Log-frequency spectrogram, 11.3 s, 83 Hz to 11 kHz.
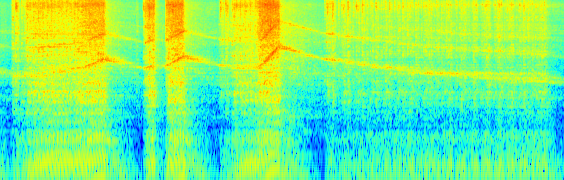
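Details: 1967 Chevy C50 truck with turbo LS V8 (7875 turbo, Holley Terminator X Stealth EFI): lopey, choppy big-cam idle with blips where turbo whistle rises then slowly winds down; healthy, normal idle and revs.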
